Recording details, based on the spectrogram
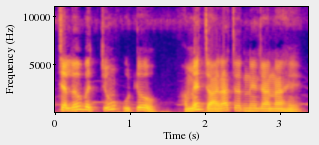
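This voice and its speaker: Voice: medium pitch, expressive, unhurried, lightly acted. A performer voicing a kind mother cow in a cartoon animal story, motherly and reasoning. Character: kind, simple-natured mother cow, caring peacemaker.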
